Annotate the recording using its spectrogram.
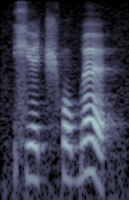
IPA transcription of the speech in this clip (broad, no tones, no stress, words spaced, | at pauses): xʲet͡ʃʰobɛ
